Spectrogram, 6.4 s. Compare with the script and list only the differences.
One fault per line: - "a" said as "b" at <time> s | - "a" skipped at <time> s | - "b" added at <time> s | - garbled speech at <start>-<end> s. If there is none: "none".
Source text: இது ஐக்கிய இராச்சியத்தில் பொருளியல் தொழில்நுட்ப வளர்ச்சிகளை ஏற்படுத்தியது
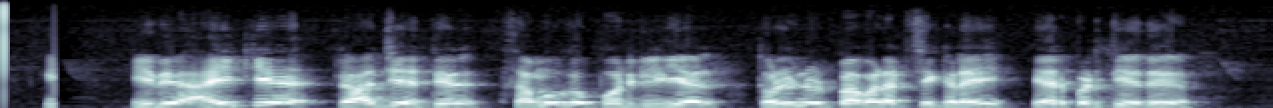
- "சமூக" added at 2.5 s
